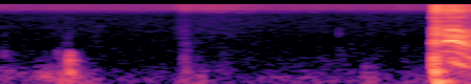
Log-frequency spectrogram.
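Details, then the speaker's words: Adult who is sick with a cold and runny nose, trying to hold back coughing: faint stifled throat sounds, then one sharp cough burst at the end. "I have been coughing I've been trying to hold it back but I can't"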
